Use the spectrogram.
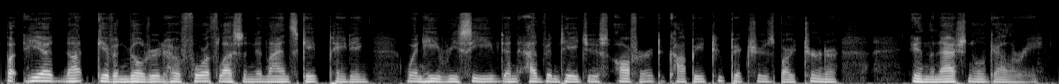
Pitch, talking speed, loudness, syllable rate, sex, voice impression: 125 Hz, 160 wpm, -17 LUFS, 5.3 syllables/s, male, masculine, middle-aged, relaxed, weak, slightly dark, slightly soft, raspy, calm, mature, slightly friendly, wild, kind, modest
